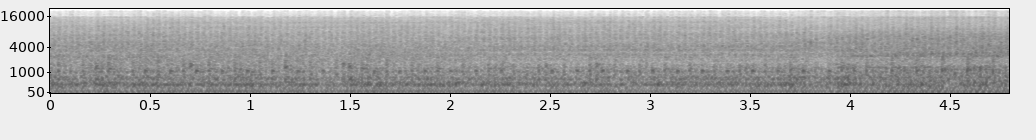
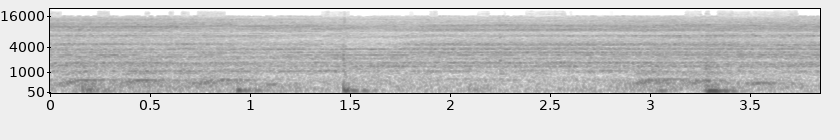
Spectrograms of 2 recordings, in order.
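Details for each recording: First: Lada Kalina with a cold engine at idle, checked for an air lock in the cooling system (coolant not yet circulating); fuel pressure measured normal at about 3.8: even, steady hum with no knocks or rattles; normal idle. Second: VAZ Lada Kalina leak-down test, cylinder at top dead centre with both valves closed, 75% leakage on one cylinder; quiet steady air hiss changing when cylinder 3 is covered, small overheated head gasket breach starting between cylinders 2 and 3.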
